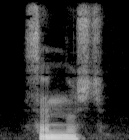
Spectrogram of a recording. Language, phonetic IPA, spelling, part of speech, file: Polish, [ˈsɛ̃nːɔɕt͡ɕ], senność, noun, LL-Q809 (pol)-senność.wav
